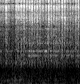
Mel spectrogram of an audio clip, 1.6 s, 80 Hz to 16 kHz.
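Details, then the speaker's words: Pressure canner raw-packing boneless chicken thighs, timer just started: loud steady steam hiss with fast, fluttering puffs as the weight rocks nonstop. It vents too hard, so the heat is turned down slightly; the weight should cycle every 10–15 seconds. "So that's a little too much, so I'm going to back this off just slightly."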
